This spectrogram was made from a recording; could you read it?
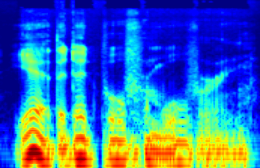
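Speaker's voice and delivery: muttering under breath. Retelling how one person answered the group under their breath, retelling a quiet mutter. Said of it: "quietly went under their breath".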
